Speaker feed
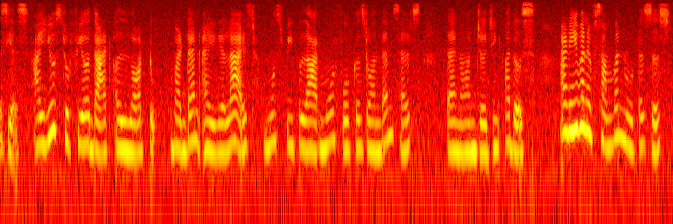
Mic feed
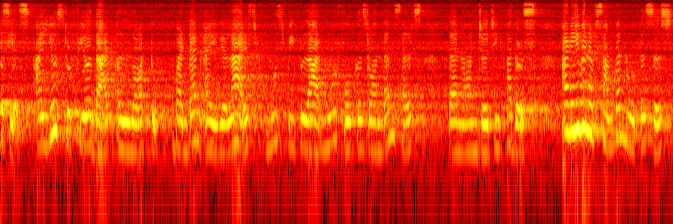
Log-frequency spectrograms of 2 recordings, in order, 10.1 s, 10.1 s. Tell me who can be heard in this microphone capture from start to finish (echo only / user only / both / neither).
echo only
